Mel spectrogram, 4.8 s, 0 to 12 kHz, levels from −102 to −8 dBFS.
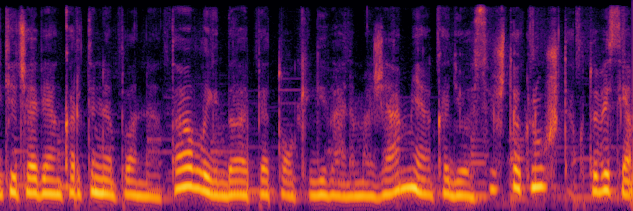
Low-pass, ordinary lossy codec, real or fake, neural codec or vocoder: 10.8 kHz; MP3, 96 kbps; real; none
